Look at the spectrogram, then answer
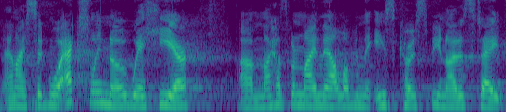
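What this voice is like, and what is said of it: Australian accent. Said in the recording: “I have an Australian accent”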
